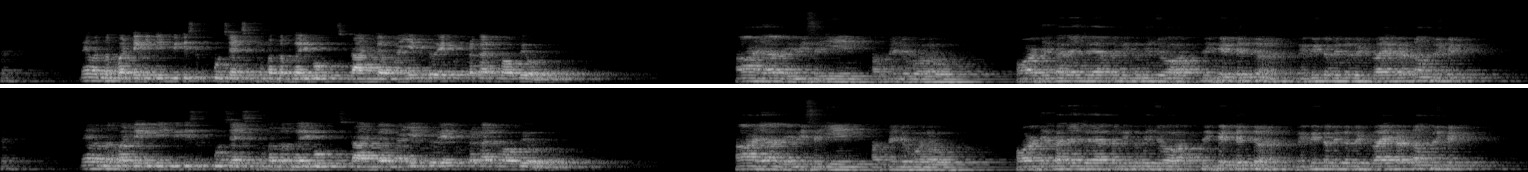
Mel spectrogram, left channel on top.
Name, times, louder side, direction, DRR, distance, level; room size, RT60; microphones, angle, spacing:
voice 1, 0.8-5.6, left 1 dB, 75° left, 0 dB, 0.6 m, -24 dB
voice 2, 7.4-9.6 10.2-14.5, right 1 dB, 75° right, -4 dB, 0.5 m, -27 dB
2.8 x 2.4 x 3.2 m, 1.2 s
head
